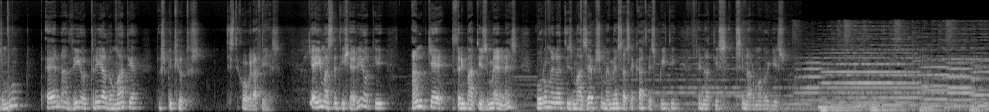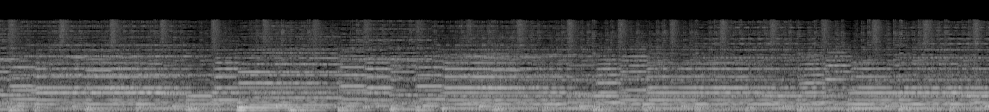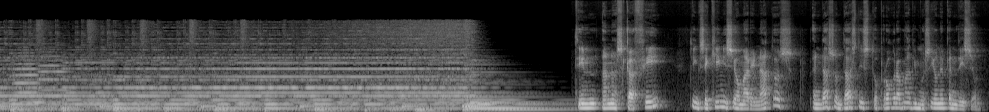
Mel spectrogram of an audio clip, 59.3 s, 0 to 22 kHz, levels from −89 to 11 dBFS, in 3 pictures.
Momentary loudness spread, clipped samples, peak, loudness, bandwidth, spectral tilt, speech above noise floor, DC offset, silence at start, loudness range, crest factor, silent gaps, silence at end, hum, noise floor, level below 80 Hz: 9 LU; under 0.1%; -2 dBFS; -22 LUFS; over 20 kHz; -5.5 dB/octave; 35 dB; under 0.1%; 0 s; 7 LU; 20 dB; none; 0.15 s; none; -54 dBFS; -42 dBFS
